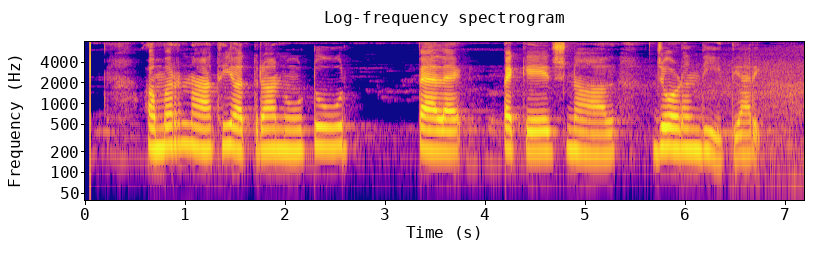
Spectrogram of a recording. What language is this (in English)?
Punjabi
